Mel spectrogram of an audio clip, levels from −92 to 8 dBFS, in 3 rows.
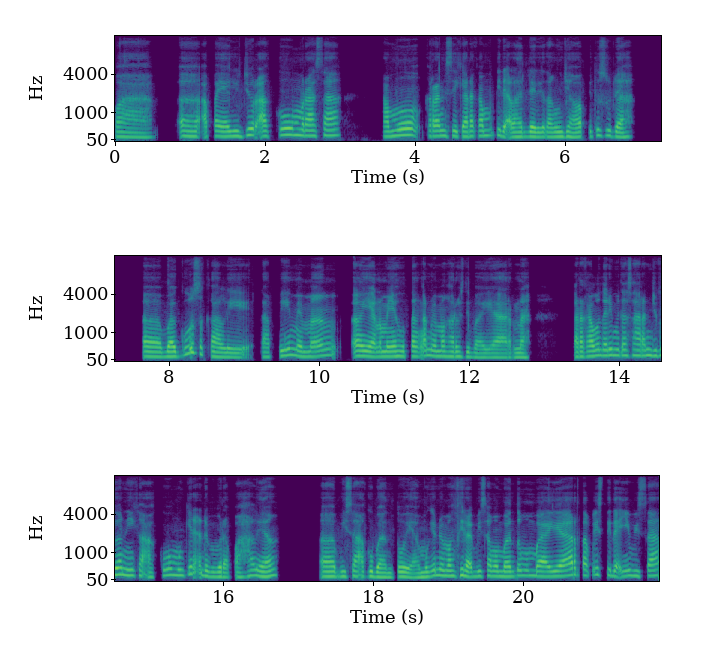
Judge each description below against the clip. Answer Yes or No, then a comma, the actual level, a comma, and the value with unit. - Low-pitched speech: No, medium, 175 Hz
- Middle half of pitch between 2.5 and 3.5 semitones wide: Yes, average, 3.1 semitones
